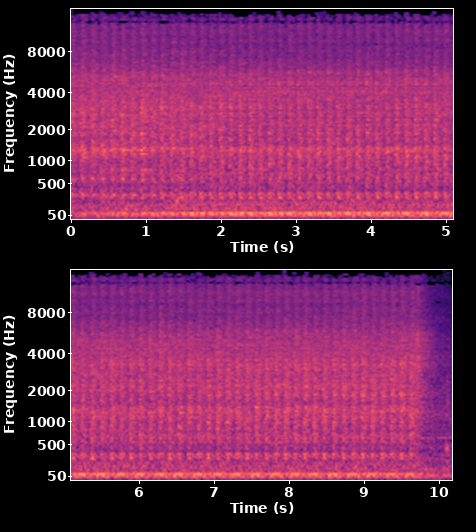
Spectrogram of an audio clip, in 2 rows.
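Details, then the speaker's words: Turbo Honda S2000 build with remote oil cooler, injectors removed, cranked to build oil pressure: even starter cranking about four beats a second for ten seconds, no firing; normal oil-priming crank. "all right so it took the injectors off right now we're going to crank it try and get a little bit of oil pressure before anything else"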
